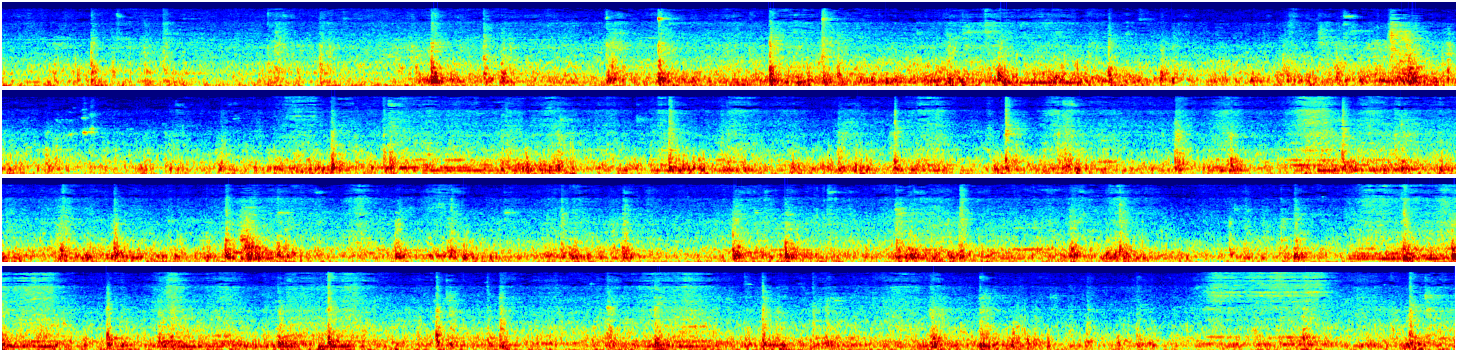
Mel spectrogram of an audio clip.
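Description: White Pass & Yukon Route narrow-gauge passenger train rolling along the track: a steady rumble of wheels on the rails with irregular clattering knocks from the cars.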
